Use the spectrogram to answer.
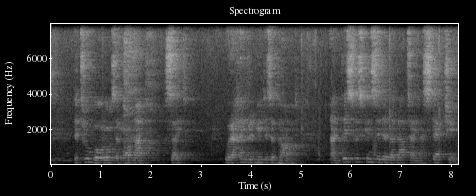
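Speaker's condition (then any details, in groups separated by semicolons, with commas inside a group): No condition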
